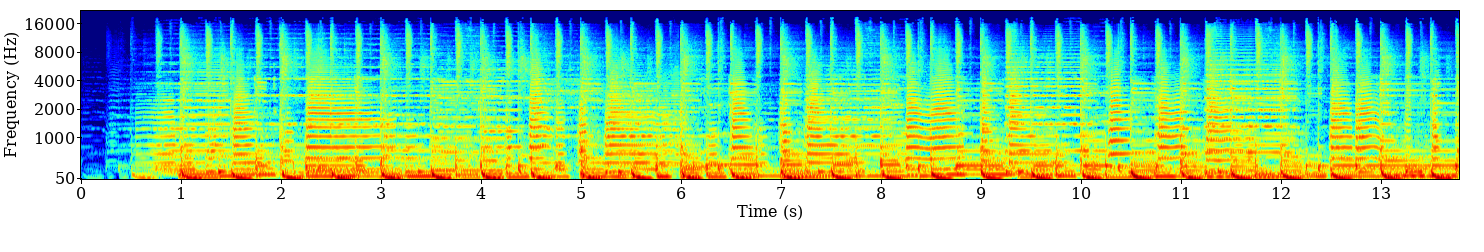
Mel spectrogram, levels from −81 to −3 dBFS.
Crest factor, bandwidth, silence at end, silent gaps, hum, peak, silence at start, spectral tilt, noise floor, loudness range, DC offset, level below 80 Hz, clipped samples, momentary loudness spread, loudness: 12 dB; 18.5 kHz; 0 s; none; none; 0 dBFS; 0.5 s; -5 dB/octave; -42 dBFS; 1 LU; under 0.1%; -18 dBFS; under 0.1%; 3 LU; -13 LUFS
